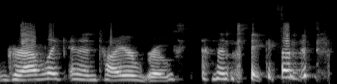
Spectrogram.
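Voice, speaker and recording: A lo-fi, close recording of a woman playing a tabletop game. Her voice is fairly high and swings around as she improvises her character's actions. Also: lively intonation, normal speed, no echo. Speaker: player in a tabletop roleplay game. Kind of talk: casual improvised character narration. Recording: dull, lo-fi close microphone.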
